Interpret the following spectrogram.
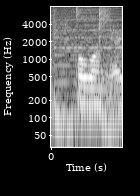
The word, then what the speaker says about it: Bologna: for bolog bolognia yes said bologna bologna yeah because it's literally written like that but as I remember that in the case of the Latin the G is not yes they are not pronouncing literally I do believe that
